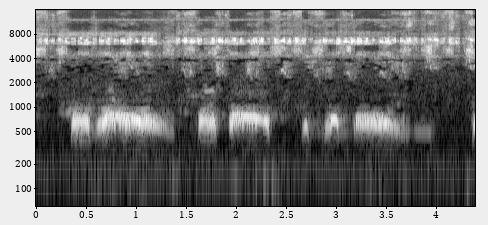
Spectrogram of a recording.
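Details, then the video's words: Spotted dove calling, recorded to lure doves: soft low coos in two-part phrases, a short note then a longer sustained coo, repeated three times, against a constant thin high-pitched background tone. "Pikat Tekukur"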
